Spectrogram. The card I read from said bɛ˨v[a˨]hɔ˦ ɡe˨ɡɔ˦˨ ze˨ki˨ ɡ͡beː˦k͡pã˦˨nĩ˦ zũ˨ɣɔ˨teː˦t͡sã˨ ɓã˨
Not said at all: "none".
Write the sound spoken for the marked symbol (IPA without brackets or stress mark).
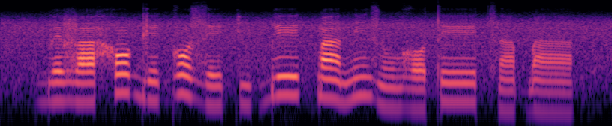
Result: a˨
